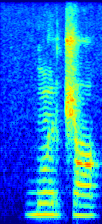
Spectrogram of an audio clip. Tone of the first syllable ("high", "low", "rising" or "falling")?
high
